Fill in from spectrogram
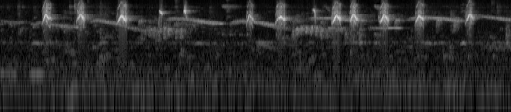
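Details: Brown-throated sunbird in trotol style, female calling male: piercing high notes mixed with long downslurred whistles, the notes coming in quick pairs and triplets.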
